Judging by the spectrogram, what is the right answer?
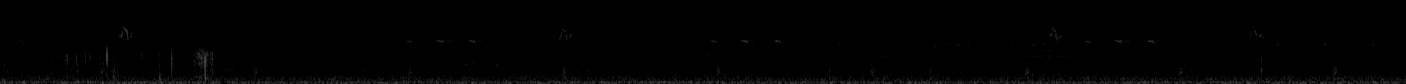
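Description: Faint dawn birdsong from several birds: short repeated high notes, a few quick rising whistles and soft arched notes in the middle. Two sharp knocks come about one and two seconds in, over a steady low rumble.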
